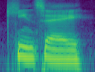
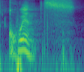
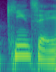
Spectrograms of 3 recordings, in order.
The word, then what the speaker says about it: Quince: Kinsey, for those who don't speak/read Spanish, you might misunderstand it as Quince. Quince. A lot of people mispronounce it. So if you're going looking for Kinsey and you see Quince,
